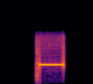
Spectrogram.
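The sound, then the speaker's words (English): A single steady electronic beep, a pure telephone-line tone lasting under half a second, signaling that a phone caller is connected to the host, preceded by a brief click and heard alone in silence. “A beeping noise will indicate when you are on the show with the host.”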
